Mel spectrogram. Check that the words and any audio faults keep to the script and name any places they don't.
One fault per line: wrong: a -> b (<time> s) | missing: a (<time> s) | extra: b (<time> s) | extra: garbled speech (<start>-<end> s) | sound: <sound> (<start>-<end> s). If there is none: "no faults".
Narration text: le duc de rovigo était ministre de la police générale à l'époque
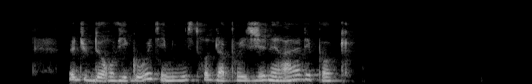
no faults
